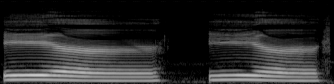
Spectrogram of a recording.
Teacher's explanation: As your tongue moves back, it starts to sound like an R sound.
